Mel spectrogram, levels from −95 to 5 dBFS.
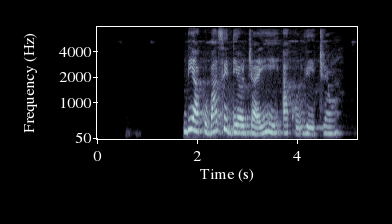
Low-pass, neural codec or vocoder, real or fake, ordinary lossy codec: none; codec, 16 kHz, 8 kbps, FreqCodec, larger model; fake; none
